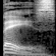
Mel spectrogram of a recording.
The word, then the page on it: baize: anglais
